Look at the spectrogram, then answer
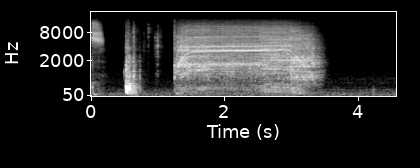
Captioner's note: grinding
